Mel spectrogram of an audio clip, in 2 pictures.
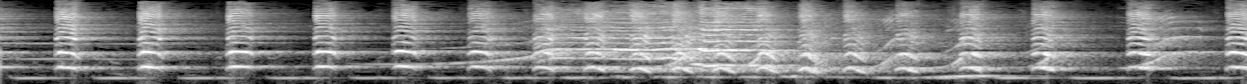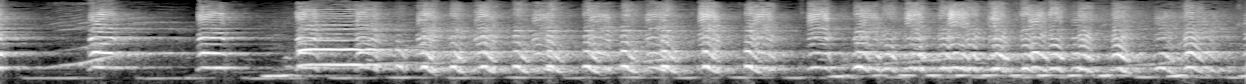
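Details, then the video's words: Pair of adult siamang gibbons at Schmutzer Primate Center in a territorial duet: spaced barks speed up into a dense, overlapping chorus of barks and rising wails, carried on a continuous deep booming throughout. "Duet Song of Siamang Gibbons (Symphalangus syndactylus)"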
